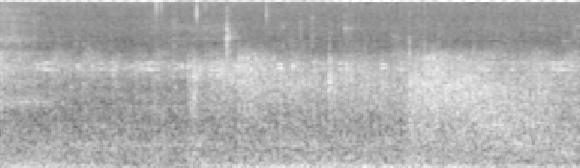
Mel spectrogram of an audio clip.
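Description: Tank shell explosions from the video game BattleTanx: Global Assault, a steady low, rumbling boom that swells slightly midway and keeps rolling throughout.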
